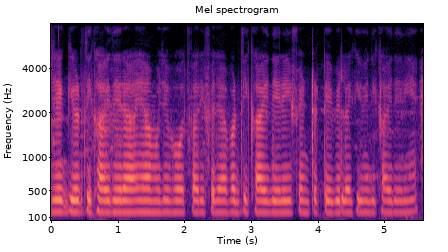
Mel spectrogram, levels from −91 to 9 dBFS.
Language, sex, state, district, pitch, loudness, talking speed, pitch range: Hindi, female, West Bengal, Jalpaiguri, 175 Hz, -21 LUFS, 245 wpm, 170-175 Hz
